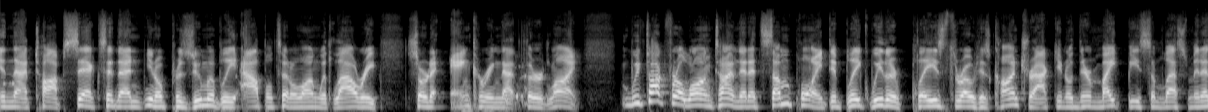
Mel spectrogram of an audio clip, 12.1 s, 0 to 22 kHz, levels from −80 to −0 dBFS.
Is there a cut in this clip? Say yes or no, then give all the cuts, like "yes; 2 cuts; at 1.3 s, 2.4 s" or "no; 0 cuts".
no; 0 cuts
